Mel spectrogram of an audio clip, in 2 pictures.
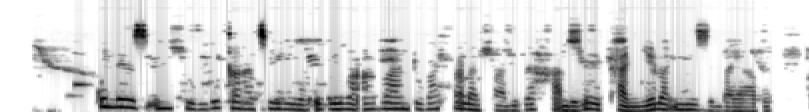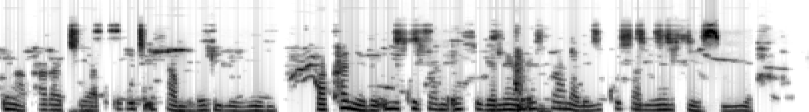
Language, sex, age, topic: North Ndebele, female, 25-35, health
